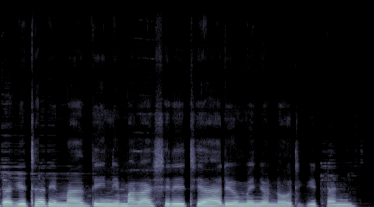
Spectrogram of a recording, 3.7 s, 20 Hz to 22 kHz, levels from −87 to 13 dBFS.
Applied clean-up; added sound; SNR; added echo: neural mask model DeepFilterNet 3.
